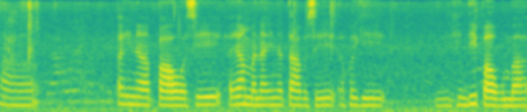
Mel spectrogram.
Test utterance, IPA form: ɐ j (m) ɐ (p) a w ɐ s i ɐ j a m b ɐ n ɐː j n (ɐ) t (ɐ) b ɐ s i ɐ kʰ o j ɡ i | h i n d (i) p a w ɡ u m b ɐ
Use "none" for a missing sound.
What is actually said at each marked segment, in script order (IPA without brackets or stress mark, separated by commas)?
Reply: n, p, ɐ, a, i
